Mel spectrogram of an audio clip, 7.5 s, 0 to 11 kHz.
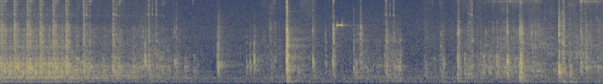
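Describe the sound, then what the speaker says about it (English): A sewing machine stitches a long gathering row on fabric, running continuously at first and then in short bursts with mechanical clicks and taps, close and clear with no talking. "I'm going to widen my stitch to the longest setting it has, and I like to use 2 rows"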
